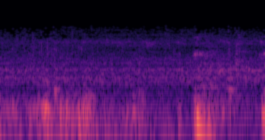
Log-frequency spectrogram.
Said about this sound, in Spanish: Sí, no hay duda. Se escucha el agua correr.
